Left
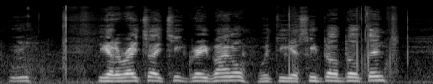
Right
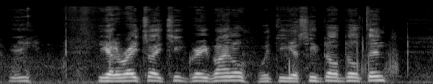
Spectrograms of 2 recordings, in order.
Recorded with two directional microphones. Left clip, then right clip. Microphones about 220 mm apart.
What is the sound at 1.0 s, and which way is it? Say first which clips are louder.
Speech: left 1 dB; 10° right (ahead or behind).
